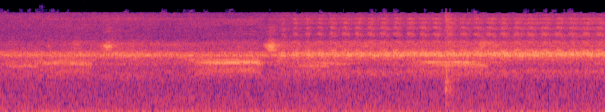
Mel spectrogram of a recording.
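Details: Chirping cicadas in Japan: a continuous high-pitched ringing tone, joined midway by a rapid pulsed buzz higher up, with a few short sharp chirps and a click standing out over the drone.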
